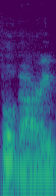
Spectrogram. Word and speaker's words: Bvlgari: italianized the name to Bulgari and used the Latin letter V which was sounded as the U in our uh in our alphabet so thus Bulgari with a V it's pronounced Bulgari but it's just sort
